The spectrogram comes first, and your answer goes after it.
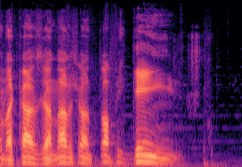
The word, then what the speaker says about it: Top Gain: Muito grato ao Bruno Cotrim, que é economista da Casa de Análise, chama Top Gain. Esse Gain aí se escreve G-A-I-N, não é Top Gun ainda o nome do filme, é Top Gain.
